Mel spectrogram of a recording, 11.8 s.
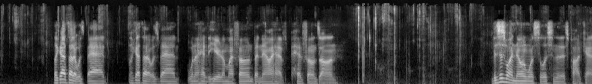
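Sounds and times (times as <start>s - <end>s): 
cheese crackers being chewed: 0.0s - 5.7s, 6.3s - 11.8s
speech: 1.0s - 6.8s, 9.8s - 11.8s.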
